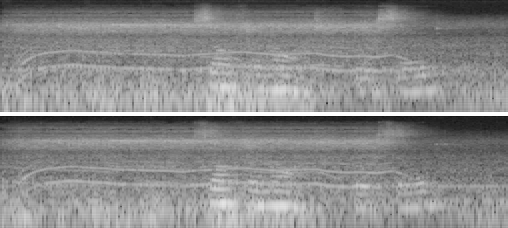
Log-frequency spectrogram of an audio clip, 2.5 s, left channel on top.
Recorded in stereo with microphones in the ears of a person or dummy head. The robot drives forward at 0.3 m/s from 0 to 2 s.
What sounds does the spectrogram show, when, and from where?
1.0 s a woman speaking: 20° right (ahead or behind), 1.7 m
